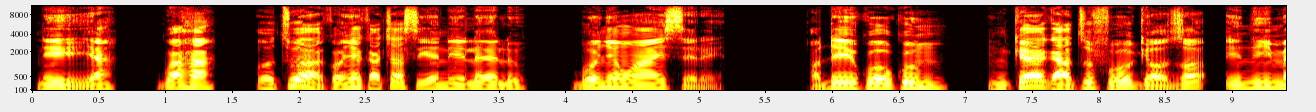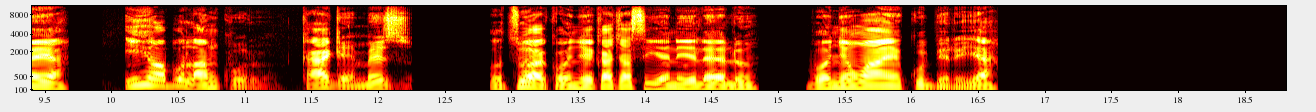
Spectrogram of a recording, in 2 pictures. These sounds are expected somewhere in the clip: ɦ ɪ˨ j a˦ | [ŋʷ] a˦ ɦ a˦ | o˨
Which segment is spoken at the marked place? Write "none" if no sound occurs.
ɡʷ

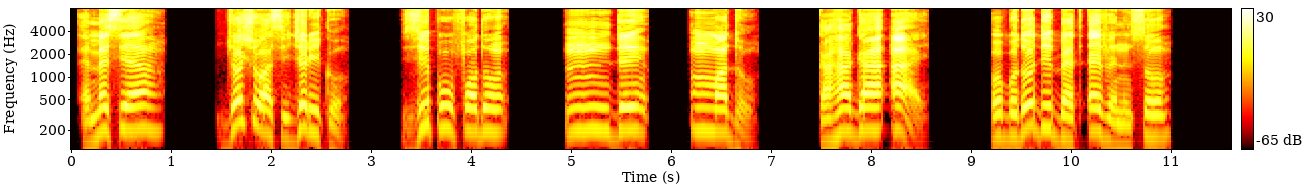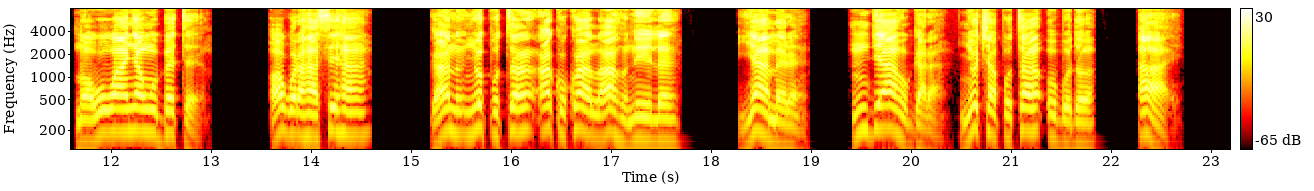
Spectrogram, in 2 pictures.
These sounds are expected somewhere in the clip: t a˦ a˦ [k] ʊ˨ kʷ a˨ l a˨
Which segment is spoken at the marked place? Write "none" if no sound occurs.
k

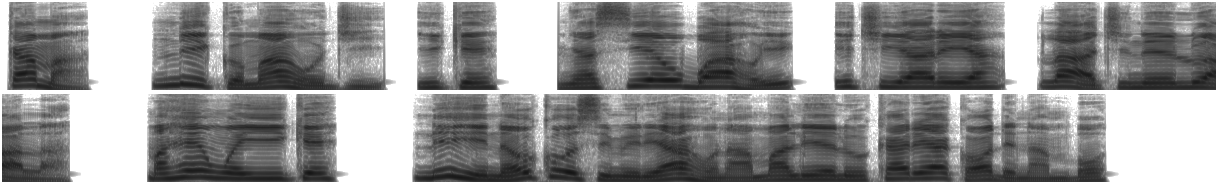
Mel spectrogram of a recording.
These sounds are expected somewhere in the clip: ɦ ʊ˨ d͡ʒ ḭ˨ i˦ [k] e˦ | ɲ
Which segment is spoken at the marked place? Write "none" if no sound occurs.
k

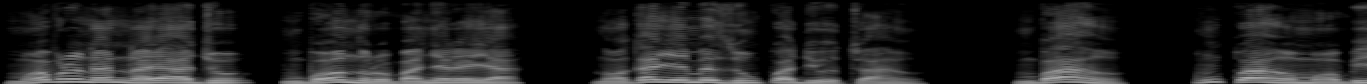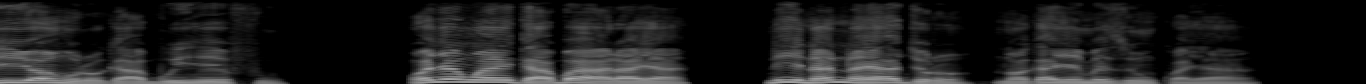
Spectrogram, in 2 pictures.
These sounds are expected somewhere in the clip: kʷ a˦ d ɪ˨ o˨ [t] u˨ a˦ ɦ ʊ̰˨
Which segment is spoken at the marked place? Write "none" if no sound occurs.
t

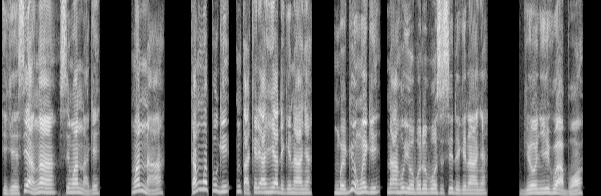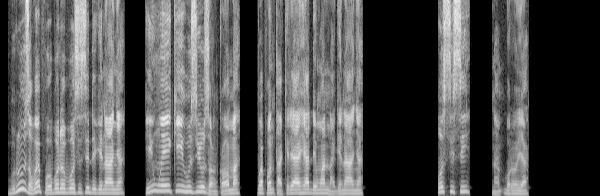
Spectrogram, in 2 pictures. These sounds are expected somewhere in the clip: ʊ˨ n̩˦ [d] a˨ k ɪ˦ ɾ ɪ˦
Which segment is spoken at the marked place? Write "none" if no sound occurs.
t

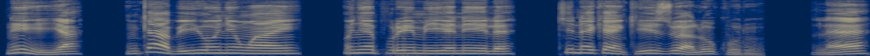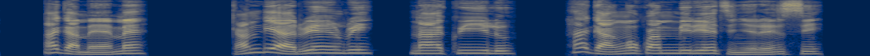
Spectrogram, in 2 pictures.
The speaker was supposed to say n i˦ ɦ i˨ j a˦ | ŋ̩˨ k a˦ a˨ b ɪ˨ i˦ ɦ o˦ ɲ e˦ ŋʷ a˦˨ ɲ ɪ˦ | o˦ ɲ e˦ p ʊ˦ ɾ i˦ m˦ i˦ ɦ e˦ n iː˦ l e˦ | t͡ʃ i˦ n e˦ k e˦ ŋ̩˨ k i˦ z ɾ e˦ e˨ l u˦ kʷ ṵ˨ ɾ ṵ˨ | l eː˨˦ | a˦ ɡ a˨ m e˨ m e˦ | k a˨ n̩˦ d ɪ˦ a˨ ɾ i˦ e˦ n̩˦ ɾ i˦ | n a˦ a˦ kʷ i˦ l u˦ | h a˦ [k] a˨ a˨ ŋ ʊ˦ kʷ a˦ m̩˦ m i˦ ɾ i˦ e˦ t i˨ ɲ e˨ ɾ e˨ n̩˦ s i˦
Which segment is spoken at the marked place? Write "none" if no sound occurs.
ɡ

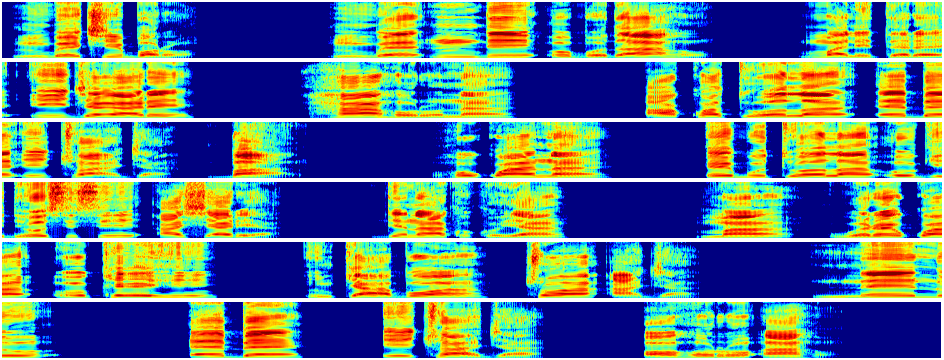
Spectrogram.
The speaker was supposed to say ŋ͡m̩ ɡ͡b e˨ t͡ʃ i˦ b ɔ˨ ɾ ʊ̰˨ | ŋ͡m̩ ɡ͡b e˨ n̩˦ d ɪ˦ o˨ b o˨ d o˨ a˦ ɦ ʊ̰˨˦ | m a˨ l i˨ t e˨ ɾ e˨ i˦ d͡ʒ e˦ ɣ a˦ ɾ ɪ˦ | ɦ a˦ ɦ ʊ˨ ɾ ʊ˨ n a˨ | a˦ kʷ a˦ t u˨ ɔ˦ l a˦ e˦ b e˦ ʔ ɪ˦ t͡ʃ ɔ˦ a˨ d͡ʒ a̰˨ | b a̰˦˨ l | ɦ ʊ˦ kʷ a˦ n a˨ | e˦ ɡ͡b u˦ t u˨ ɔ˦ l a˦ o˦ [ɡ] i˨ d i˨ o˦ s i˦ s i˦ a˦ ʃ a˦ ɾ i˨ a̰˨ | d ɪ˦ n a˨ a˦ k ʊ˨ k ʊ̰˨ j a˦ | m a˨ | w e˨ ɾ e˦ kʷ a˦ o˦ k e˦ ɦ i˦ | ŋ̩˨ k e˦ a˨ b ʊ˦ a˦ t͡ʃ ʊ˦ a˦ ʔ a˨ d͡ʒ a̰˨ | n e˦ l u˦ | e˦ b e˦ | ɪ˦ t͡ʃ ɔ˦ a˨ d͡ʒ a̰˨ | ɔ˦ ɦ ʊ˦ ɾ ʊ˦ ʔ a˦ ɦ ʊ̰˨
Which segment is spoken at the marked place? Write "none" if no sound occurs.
ɡ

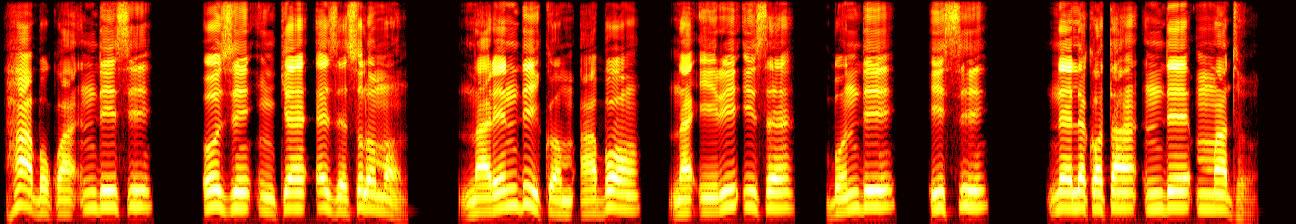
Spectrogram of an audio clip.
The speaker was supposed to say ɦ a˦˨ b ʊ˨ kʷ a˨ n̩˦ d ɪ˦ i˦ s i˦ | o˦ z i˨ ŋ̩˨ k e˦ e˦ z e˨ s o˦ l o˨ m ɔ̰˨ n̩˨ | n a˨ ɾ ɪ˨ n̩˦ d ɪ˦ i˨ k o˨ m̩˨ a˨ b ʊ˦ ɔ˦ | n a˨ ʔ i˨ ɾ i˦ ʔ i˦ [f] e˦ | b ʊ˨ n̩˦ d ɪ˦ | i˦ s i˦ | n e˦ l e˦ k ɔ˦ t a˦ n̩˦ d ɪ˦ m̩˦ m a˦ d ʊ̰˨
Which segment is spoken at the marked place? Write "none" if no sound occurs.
s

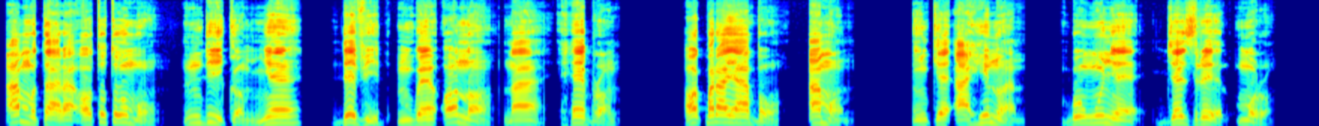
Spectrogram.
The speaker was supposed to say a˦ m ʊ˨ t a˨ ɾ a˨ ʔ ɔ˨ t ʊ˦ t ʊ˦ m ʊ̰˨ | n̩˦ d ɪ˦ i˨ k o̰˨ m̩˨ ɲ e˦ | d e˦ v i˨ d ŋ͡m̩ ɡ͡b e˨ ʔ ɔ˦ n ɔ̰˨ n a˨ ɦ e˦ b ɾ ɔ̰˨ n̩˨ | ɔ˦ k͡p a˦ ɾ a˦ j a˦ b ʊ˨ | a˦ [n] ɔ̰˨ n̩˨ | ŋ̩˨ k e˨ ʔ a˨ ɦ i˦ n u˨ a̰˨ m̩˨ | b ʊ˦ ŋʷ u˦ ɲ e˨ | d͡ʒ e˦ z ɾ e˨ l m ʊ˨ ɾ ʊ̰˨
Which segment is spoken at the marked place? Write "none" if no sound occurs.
m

